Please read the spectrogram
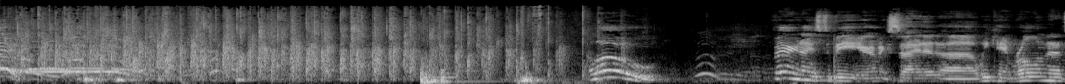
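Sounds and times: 
audience applause: 0.0 - 6.0
speech: 8.2 - 10.6.

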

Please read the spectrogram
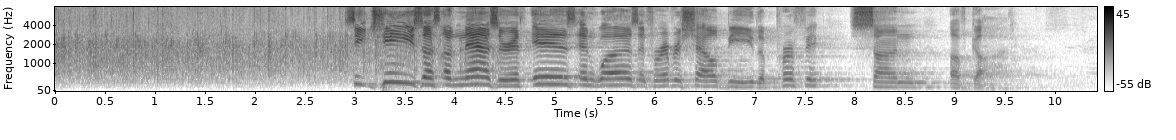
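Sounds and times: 
audience clapping hands: 0.0 - 4.1
speech: 2.9 - 9.6.

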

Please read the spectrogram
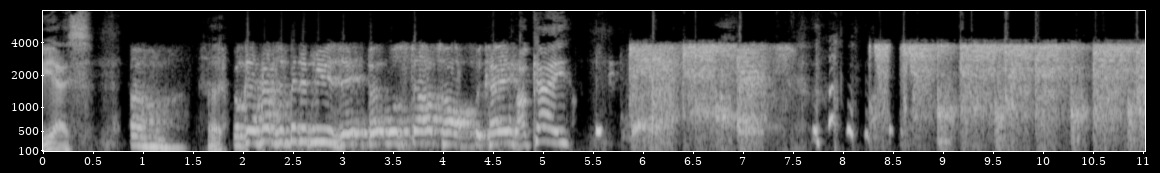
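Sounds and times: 
speech: 0.0 - 6.3, 7.0 - 8.5
tap dancing footsteps on a floor: 6.0 - 7.4, 8.2 - 11.0
laughter: 7.4 - 8.6.

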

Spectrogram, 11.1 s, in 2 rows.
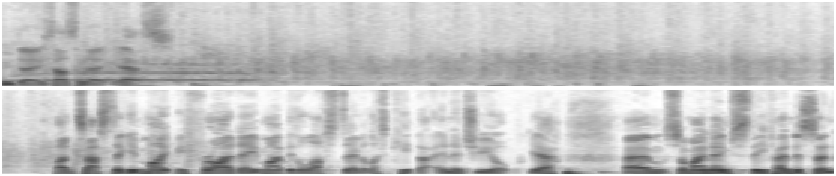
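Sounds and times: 
speech: 0.0 - 1.5, 5.9 - 11.0
low shouts and whoops: 0.0 - 1.9
audience applause: 0.0 - 6.7.

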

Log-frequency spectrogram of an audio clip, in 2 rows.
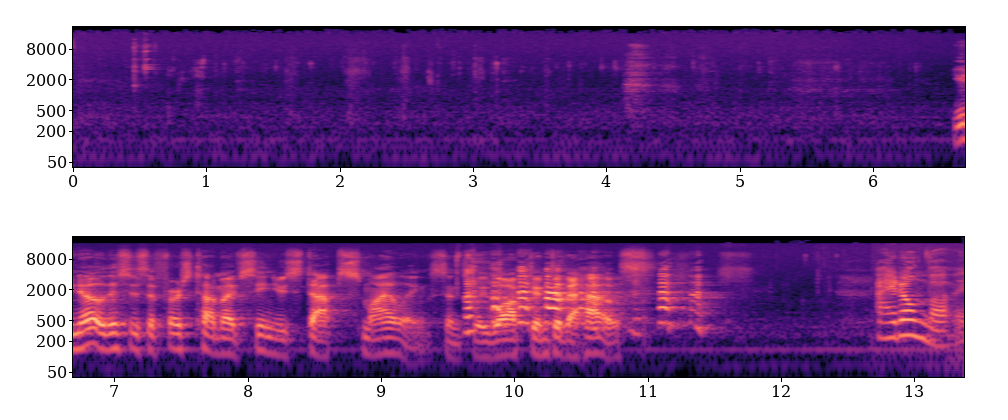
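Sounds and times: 
chewing and biting while tasting the meat in a wrap: 0.4 - 6.4
speech: 6.6 - 11.1, 12.8 - 13.3
laughter: 9.6 - 11.7.

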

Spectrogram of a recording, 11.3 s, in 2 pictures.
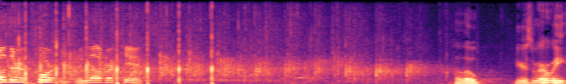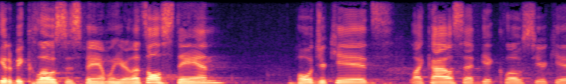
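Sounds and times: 
speech: 0.0 - 1.6, 4.5 - 8.0, 8.6 - 11.3
audience clapping for the kids: 0.0 - 4.8.

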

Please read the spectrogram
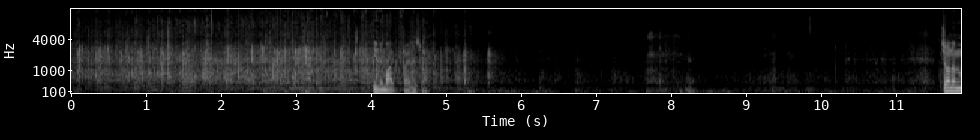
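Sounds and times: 
audience applauding: 0.0 - 6.2
speech: 4.0 - 4.9, 11.6 - 11.8.

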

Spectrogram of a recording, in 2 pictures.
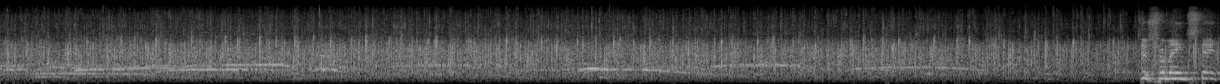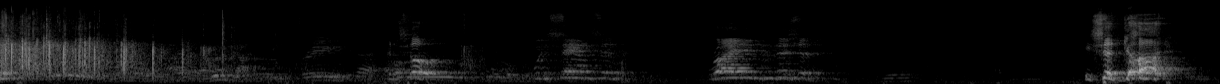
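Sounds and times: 
audience clapping hands: 0.0 - 14.8, 16.8 - 17.0
speech: 11.5 - 12.4.

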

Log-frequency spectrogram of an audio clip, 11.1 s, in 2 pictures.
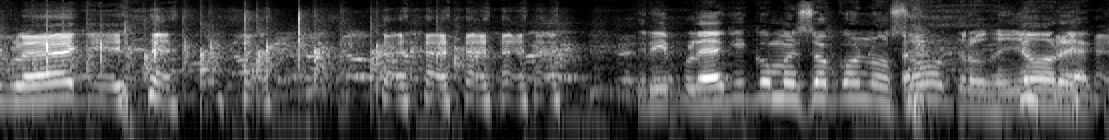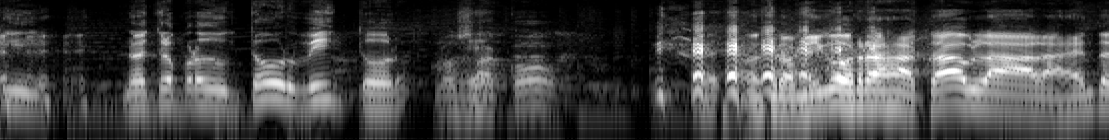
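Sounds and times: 
applause: 0.0 - 3.0
laughter: 0.0 - 3.7, 4.3 - 6.2, 8.8 - 10.6
speech: 0.0 - 11.0.

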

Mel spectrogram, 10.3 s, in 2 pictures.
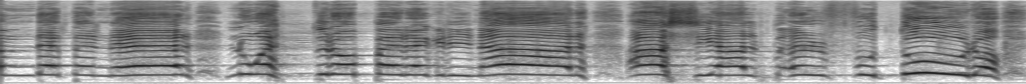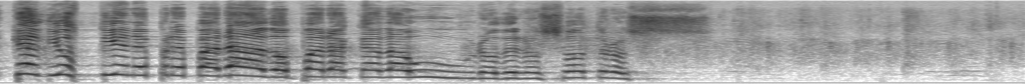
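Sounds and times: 
speech: 0.0 - 8.7
audience applause: 8.6 - 10.2.

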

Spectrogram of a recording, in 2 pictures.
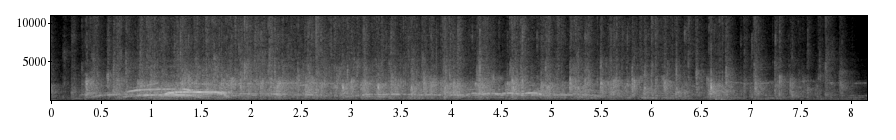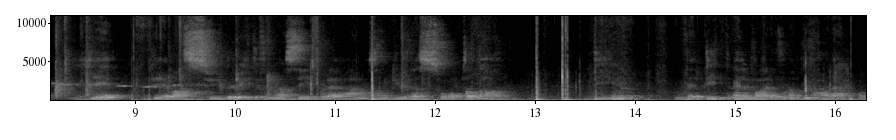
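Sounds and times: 
audience applause: 0.0 - 8.7
voices cheering: 0.3 - 8.3
speech: 8.6 - 12.8, 13.8 - 16.3.

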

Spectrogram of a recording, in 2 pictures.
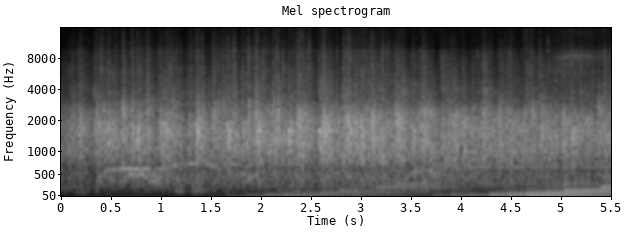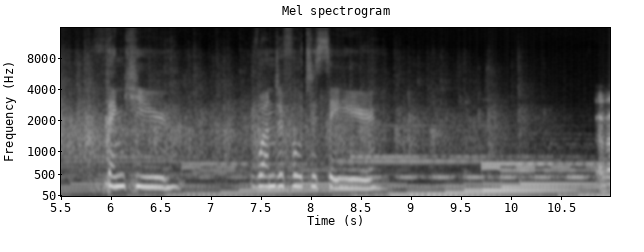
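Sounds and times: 
audience applause: 0.0 - 10.6
speech: 5.9 - 6.8, 7.4 - 8.8.

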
